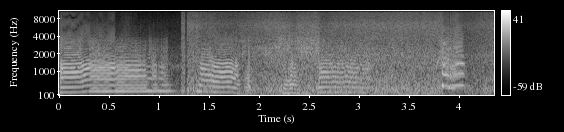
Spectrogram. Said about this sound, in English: What is he pulling out of that gunny sack? It's his trumpet. Watch this.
